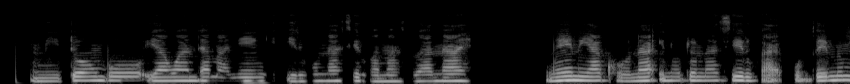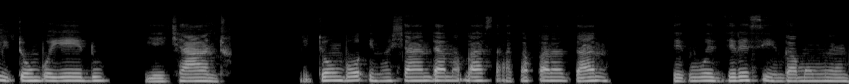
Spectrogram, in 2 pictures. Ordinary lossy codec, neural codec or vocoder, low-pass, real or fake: AAC, 64 kbps; none; 10.8 kHz; real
